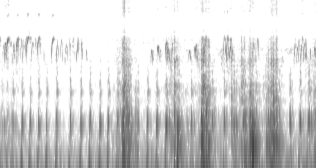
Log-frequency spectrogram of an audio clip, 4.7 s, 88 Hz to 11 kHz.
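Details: Hooded merganser nest jump by ducklings, May 5, 2024: rapid low clucking pulses with high peeps, joined partway by louder rustling and thumping noises.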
